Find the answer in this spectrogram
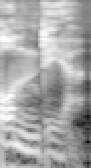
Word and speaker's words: bom dia: just an example of bom good morning is bom dia written but it's actually pronounced bondia yeah the first day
